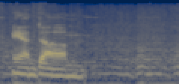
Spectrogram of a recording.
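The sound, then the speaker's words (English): A voice imitates wasp buzzing: a loud, rising and falling buzz for about a second, then a low, steady hum that carries on quietly to the end. “You start to hear that like buzzing of wasps.”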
